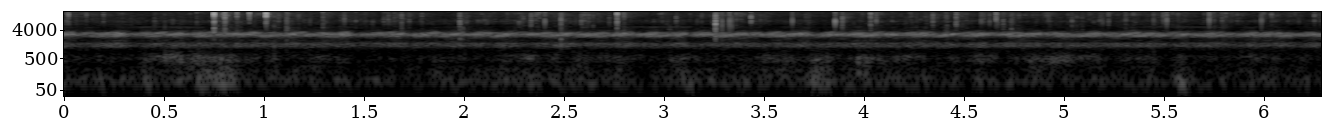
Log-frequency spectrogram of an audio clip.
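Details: Frogs in a dense chorus: a steady buzzing trill with two layers, one lower and one higher, runs without pause. Scattered sharp crackles and ticks sit on top, and soft low rustling lies beneath.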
